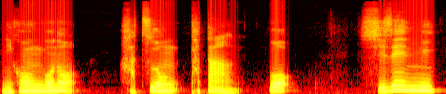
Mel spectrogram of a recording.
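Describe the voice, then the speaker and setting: A man hosting a language-learning podcast, explaining things slowly and simply, repeating key words and asking listeners friendly questions. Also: fairly high pitch, mellow, clean tone, no room sound. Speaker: Japanese teacher, podcast host.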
